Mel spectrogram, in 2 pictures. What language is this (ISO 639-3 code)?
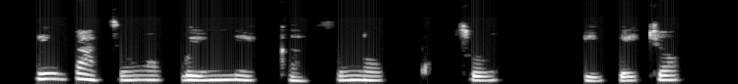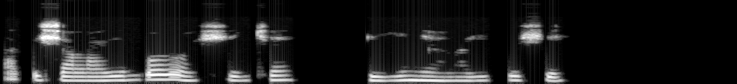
yor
